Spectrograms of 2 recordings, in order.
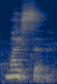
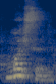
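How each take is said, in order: The two takes are said the same way.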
